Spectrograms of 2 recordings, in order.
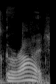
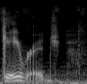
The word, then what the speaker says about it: garage: I thought it was garage, not gay ridge.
